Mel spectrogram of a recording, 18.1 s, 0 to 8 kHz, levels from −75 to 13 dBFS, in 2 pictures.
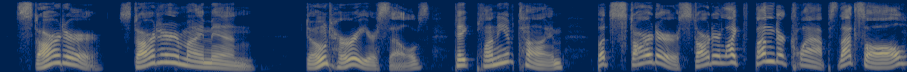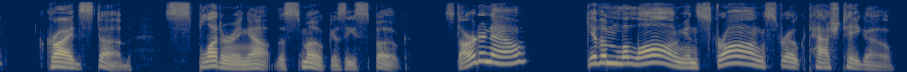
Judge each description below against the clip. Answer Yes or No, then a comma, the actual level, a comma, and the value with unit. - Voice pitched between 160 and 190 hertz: Yes, medium, 185 Hz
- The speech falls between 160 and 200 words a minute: No, average, 140 wpm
